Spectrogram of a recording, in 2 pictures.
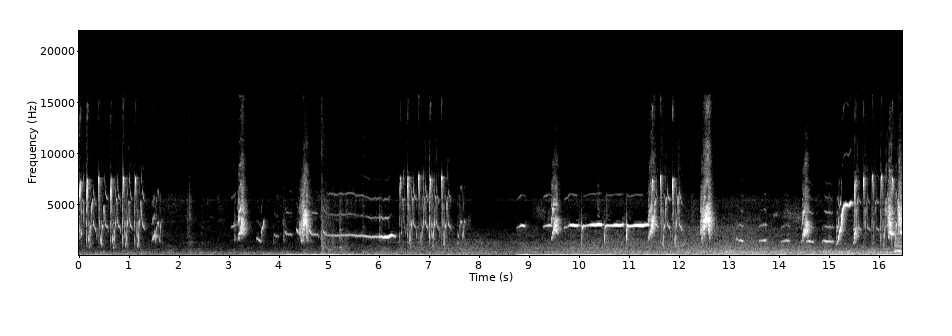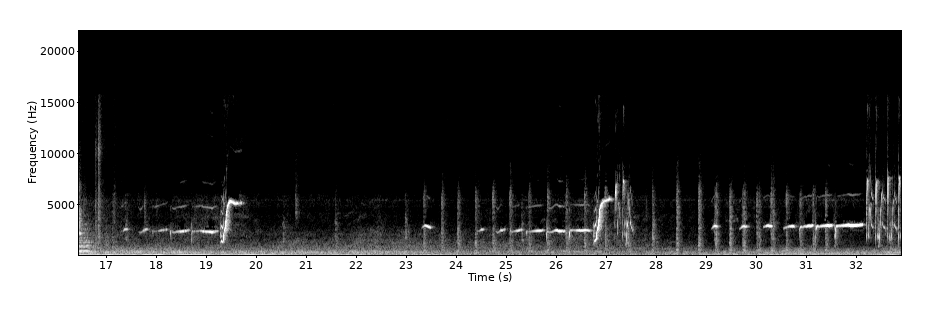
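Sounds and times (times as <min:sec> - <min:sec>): songbird singing with trills: 0:00.0 - 0:01.7, 0:02.8 - 0:07.8, 0:08.7 - 0:16.6, 0:17.3 - 0:19.9, 0:23.3 - 0:23.7, 0:24.4 - 0:27.6, 0:28.9 - 0:32.9.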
